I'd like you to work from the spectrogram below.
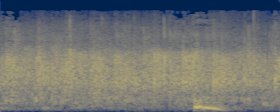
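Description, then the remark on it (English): A crowd applauds volunteers as they return to their seats, a dense, sustained clatter of many hands clapping at once, filling the room at an even level throughout without pause. “So give them a round of applause, if you will.”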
